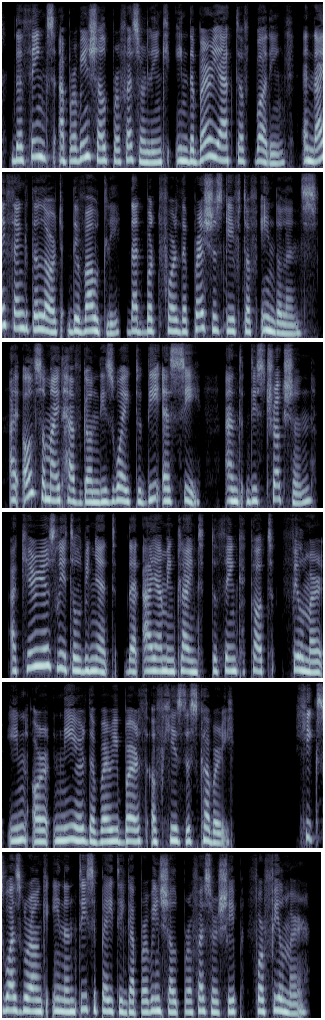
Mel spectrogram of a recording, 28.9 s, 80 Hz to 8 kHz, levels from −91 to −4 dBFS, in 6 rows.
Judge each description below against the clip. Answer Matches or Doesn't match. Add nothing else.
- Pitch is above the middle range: Matches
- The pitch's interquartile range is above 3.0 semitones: Doesn't match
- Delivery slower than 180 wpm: Matches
